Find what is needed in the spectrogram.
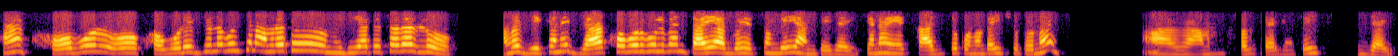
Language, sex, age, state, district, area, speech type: Bengali, female, 30-45, West Bengal, Purba Medinipur, rural, conversation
